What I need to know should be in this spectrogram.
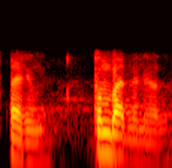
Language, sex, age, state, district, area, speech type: Kannada, male, 18-30, Karnataka, Dharwad, urban, conversation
